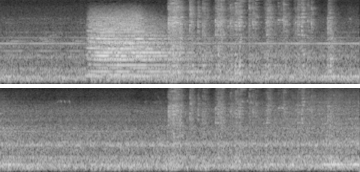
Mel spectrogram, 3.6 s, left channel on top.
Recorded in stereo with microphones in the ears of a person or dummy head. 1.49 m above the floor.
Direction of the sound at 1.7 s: 5° left (ahead or behind).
